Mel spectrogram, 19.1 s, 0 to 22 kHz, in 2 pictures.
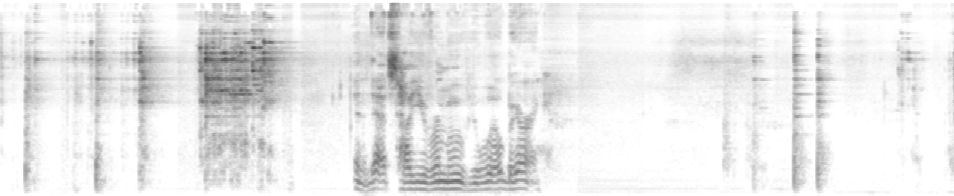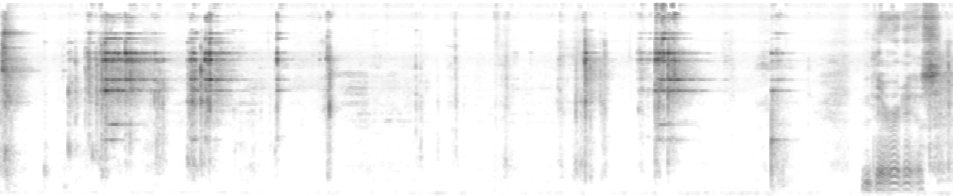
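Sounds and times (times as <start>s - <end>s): steel parts clinking: 0.0s - 3.4s, 9.0s - 13.0s, 15.1s - 17.6s.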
